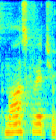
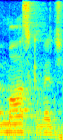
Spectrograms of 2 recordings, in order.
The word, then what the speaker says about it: Moscovic: It's Moscovic or Moscovic, whatever you want. Like, okay. It kind of goes both ways, depending on where you are, but Moscovic is the traditional...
